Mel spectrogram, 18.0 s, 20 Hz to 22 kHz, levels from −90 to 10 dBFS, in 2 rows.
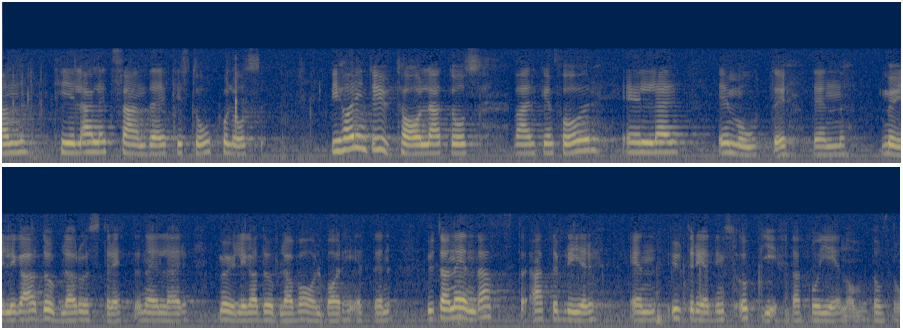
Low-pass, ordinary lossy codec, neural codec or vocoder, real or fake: none; none; none; real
